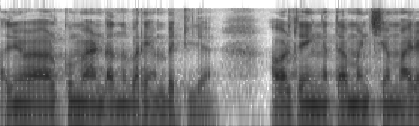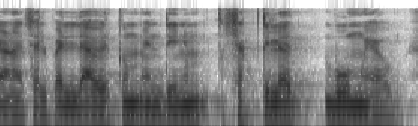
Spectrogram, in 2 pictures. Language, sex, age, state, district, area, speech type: Malayalam, male, 18-30, Kerala, Thrissur, rural, spontaneous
